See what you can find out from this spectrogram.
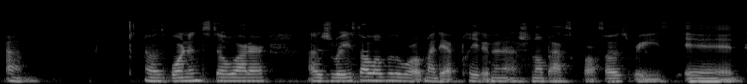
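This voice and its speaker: Woman, 30s, from Oklahoma. Low, gravelly voice. Chatty vlog delivery with self-corrections. Slightly dull recording. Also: a little mellow. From Oklahoma, United States. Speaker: flight attendant vlogger. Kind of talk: casual chat to camera. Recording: slightly muffled with faint background hiss.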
